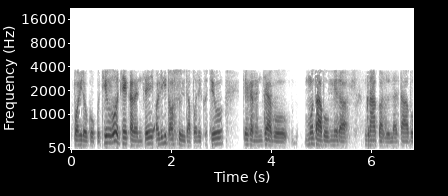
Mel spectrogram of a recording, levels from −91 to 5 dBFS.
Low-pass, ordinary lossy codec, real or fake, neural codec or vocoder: 3.6 kHz; AAC, 16 kbps; real; none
